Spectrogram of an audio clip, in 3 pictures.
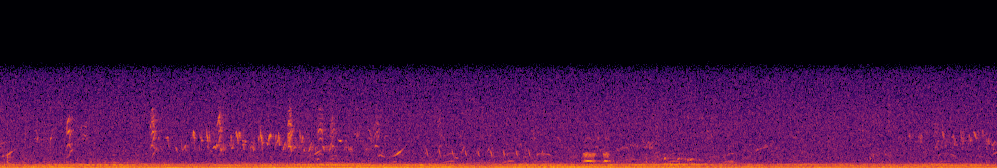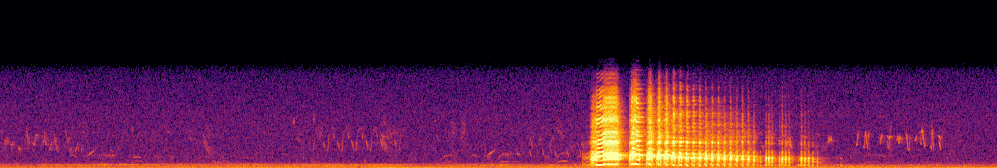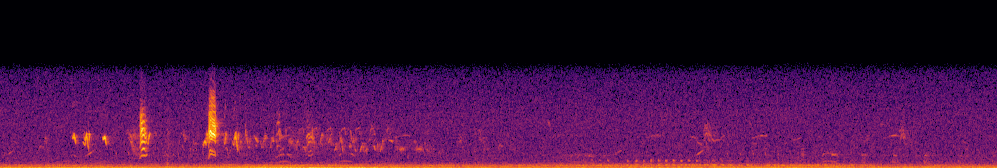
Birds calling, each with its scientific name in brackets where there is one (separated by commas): House Finch (Haemorhous mexicanus), Erckel's Francolin (Pternistis erckelii), Hawaii Amakihi (Chlorodrepanis virens), Chinese Hwamei (Garrulax canorus)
